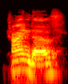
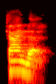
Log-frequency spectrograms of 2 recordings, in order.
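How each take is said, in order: First: It is said as two separate full words. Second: It is said quickly as one linked word.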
